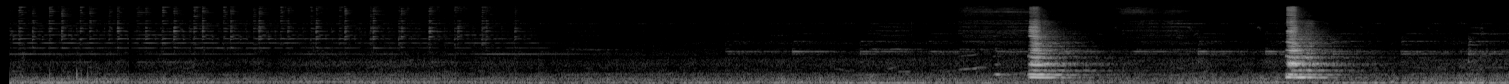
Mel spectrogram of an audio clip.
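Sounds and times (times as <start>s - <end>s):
level-crossing bell ringing: 0.1s - 10.2s
diesel train rumble: 0.1s - 15.0s
faint train horn: 8.7s - 12.0s, 12.8s - 13.9s.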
